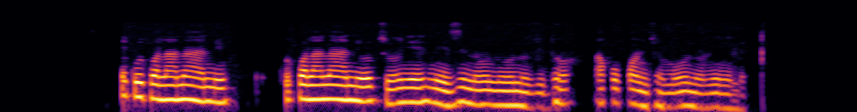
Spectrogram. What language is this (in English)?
Igbo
